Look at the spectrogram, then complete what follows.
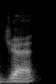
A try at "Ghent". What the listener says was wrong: Ghent. You said gent.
